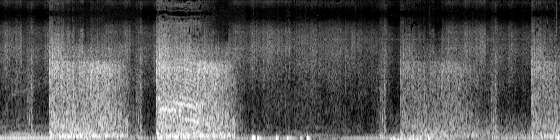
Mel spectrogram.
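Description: A gun fires shot after shot.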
